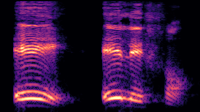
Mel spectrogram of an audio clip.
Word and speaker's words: éléphant: but in this case, when you add the accent aigu, right, the tick mark going up, right, you pronounce it similar to the word A in the English, okay? For example, right, éléphant, right, éléphant, right, similar to the sound of the letter A in English, okay?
